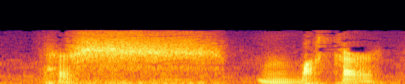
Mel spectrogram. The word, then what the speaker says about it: Perschbacher: P-E-R-S-C-H-B-A-C-H-E-R, Pirschbacher.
